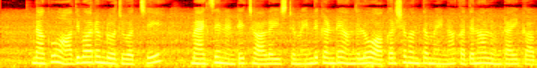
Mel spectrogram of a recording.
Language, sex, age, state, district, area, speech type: Telugu, female, 30-45, Telangana, Karimnagar, rural, spontaneous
